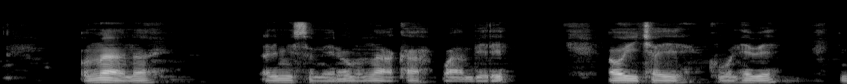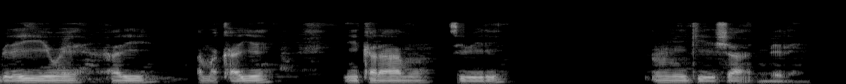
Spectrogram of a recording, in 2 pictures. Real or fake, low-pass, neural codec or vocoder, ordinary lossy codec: real; 7.2 kHz; none; AAC, 48 kbps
